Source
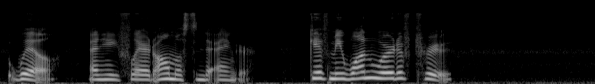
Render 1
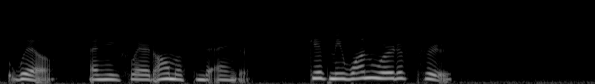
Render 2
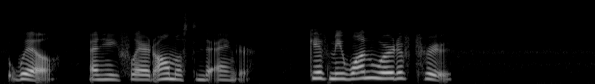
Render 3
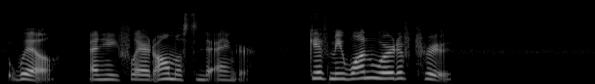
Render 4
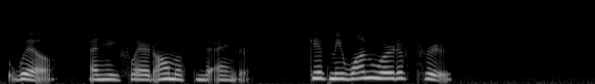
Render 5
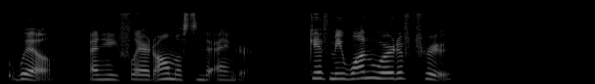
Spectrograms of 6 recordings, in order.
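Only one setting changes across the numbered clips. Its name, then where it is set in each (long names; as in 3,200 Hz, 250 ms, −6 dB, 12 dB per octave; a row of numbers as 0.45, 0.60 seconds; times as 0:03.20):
resonant band-pass, frequency: 110, 960, 2,600, 270, 7,700 Hertz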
